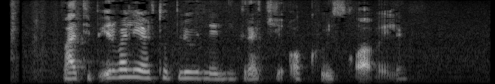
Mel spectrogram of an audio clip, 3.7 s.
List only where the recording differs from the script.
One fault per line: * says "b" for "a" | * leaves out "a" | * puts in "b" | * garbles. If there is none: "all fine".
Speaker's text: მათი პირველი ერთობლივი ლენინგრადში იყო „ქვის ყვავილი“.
all fine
